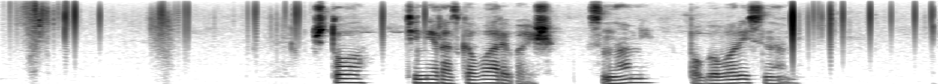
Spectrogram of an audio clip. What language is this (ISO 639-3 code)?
rus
